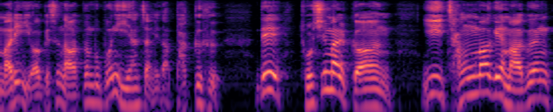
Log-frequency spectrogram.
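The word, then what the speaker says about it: 幕府: 글자는 막자 박고 뒷글자는 정부의 부자죠 이게 막부입니다 발음은 밥그흐 일본어 공부하다 보면 좀 듣는 얘기 단어잖아요 막부이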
